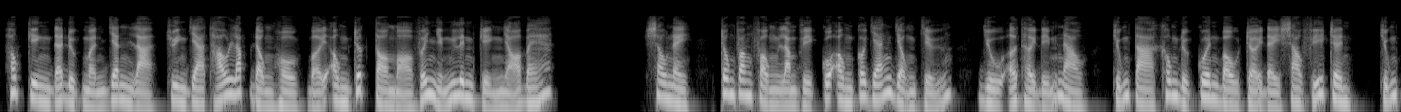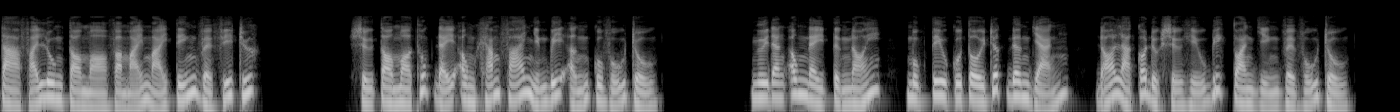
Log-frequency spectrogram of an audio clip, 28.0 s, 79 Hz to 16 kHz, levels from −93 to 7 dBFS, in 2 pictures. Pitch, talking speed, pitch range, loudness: 125 Hz, 225 wpm, 105-160 Hz, -24 LUFS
